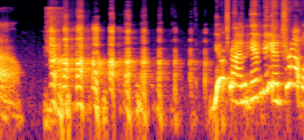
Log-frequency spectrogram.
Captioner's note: laughing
